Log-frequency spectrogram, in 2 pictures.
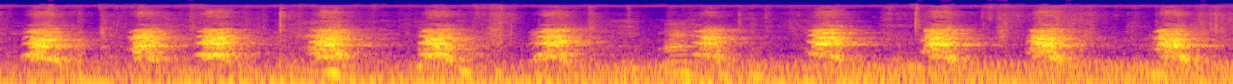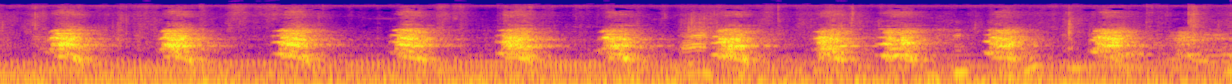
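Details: Three-year-old Boxer Tyrion, a dog with high play drive, in recall and engagement practice; over twelve seconds about twenty evenly spaced harsh, breathy bursts follow one another at a quick steady pace over a faint low hum.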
